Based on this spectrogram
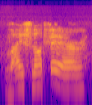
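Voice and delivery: a bright little jab, drawn out; cheerfully acerbic. A narrator's reading. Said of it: "in a cheerfully acerbic voice".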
